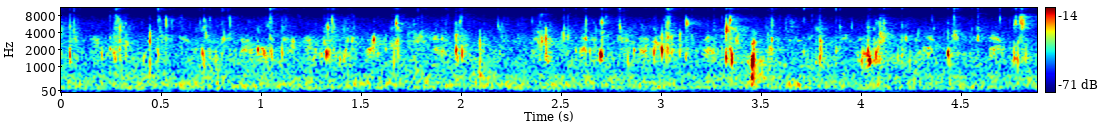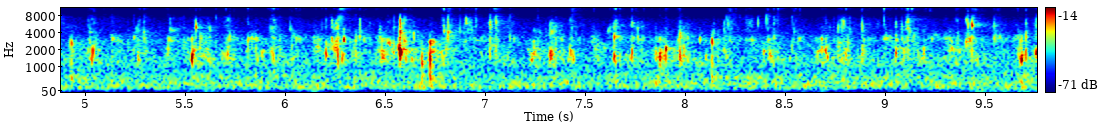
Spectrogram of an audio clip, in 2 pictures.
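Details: Indoor cat licking and chewing a wet treat up close; scattered soft wet smacks and clicks with a few sharper snaps, irregular rhythm, quiet room.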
